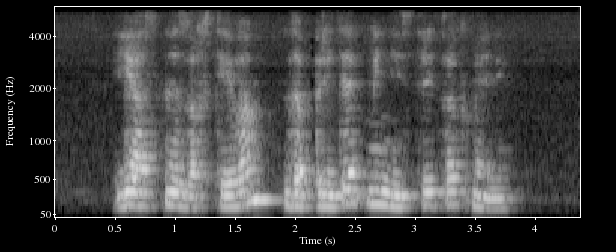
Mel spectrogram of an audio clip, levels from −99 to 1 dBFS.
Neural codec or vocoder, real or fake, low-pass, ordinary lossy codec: none; real; 5.4 kHz; AAC, 24 kbps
